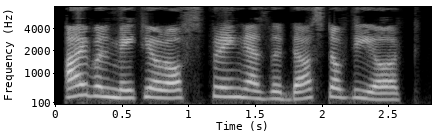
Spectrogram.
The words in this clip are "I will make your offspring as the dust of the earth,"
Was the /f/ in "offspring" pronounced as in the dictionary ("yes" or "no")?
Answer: yes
